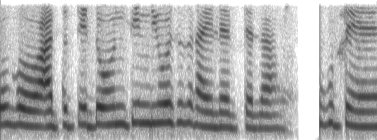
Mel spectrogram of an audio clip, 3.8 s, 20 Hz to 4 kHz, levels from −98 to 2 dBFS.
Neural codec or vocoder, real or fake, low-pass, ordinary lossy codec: none; real; 3.6 kHz; none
